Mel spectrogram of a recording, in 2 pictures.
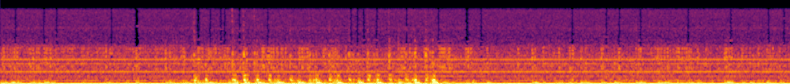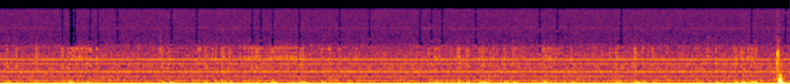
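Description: Steady electrical mains hum, with a few fainter steady higher tones over it. A short stretch of low, irregular thumps comes about two to four seconds in.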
